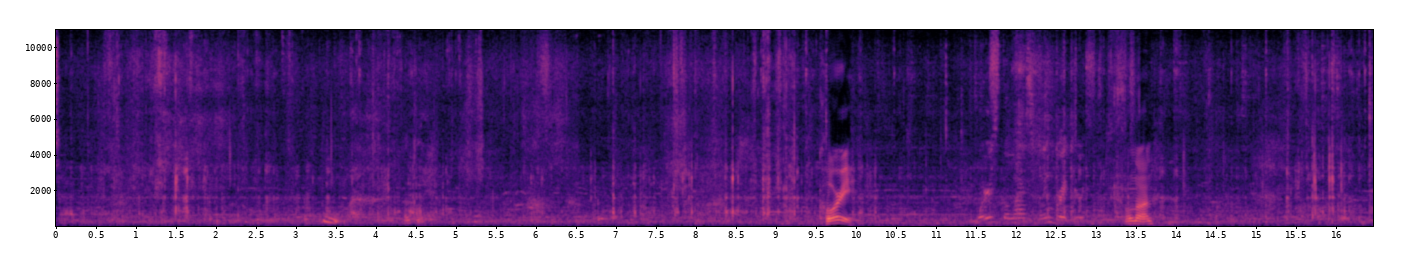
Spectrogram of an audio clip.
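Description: Many people chatter in the background of a large indoor space.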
